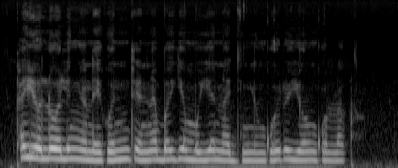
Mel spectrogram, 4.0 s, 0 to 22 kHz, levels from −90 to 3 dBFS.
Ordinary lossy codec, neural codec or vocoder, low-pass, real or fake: none; none; none; real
